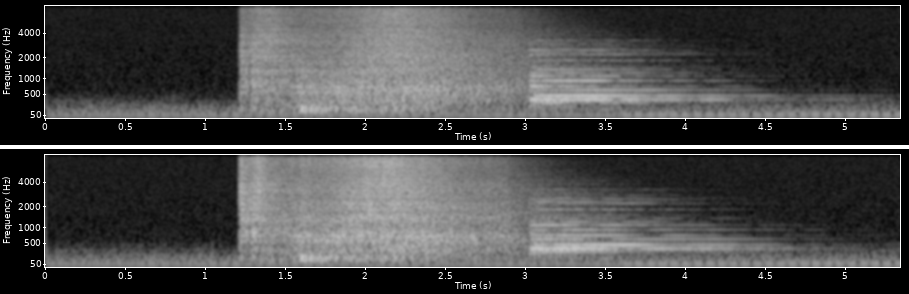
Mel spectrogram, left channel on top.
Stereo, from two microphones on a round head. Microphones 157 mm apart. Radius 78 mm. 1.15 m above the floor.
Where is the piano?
75° left (ahead or behind), 2.5 m.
